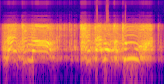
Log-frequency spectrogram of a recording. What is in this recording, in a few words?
dialog, dialogs french; midway; War Thunder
